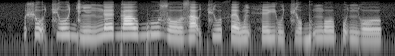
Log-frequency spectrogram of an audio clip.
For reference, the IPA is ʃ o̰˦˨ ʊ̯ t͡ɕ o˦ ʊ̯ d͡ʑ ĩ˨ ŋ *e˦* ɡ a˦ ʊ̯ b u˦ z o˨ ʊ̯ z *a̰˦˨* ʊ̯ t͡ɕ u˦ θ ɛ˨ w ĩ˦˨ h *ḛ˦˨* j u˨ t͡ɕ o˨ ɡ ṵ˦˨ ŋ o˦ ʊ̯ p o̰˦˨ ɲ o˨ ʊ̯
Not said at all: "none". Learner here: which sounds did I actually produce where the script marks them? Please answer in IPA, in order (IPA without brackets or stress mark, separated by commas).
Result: ɛ˦, a̰˦˨, e˦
